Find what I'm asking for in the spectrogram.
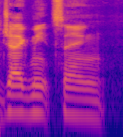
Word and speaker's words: Jagmeet Singh: I know that Jagmeet Singh one. – Yeah. – I don't know that that's how you pronounce his name. – It is.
